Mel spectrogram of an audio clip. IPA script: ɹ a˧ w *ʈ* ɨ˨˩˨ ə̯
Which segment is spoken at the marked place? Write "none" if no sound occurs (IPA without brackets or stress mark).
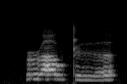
ʈ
